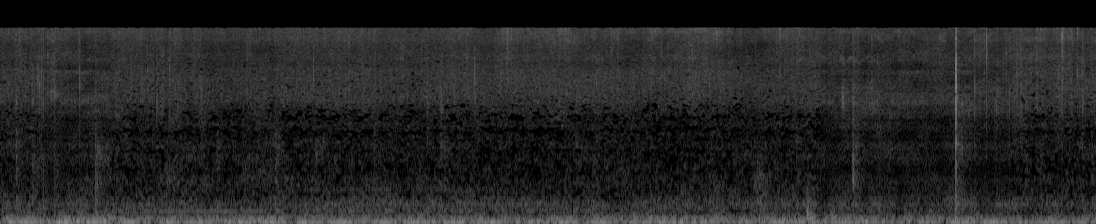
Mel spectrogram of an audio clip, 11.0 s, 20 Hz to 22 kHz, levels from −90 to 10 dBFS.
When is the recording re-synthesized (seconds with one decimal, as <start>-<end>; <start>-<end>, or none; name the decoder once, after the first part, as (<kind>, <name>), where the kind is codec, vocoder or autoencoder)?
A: 0.4-1.1 (codec, SNAC); 8.2-10.1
